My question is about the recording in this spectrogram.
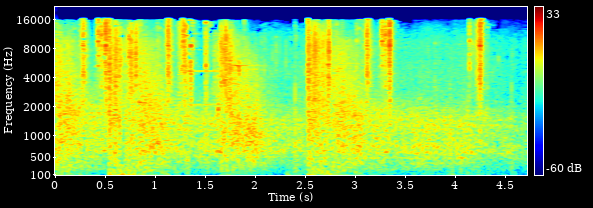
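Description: Shotgun fire in a horror-style video game, aimed at creepy enemies: several loud, booming blasts spaced irregularly over a few seconds, each with a short rumbling tail.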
